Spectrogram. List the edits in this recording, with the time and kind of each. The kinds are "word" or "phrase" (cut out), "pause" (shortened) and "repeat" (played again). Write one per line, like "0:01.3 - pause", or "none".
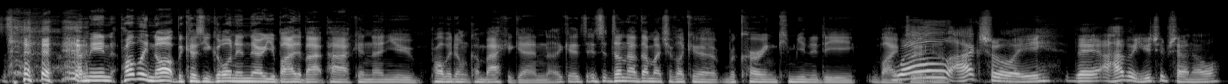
0:08.6 - pause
